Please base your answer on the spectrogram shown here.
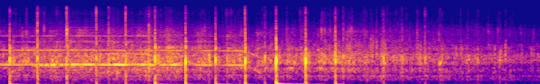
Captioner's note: cheers and applause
